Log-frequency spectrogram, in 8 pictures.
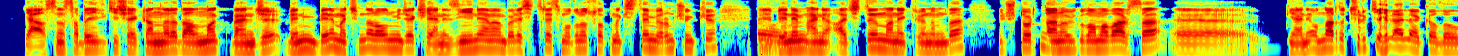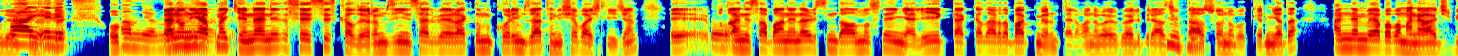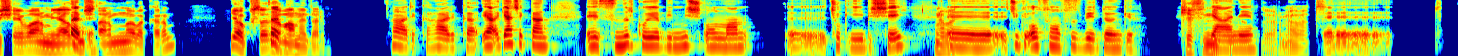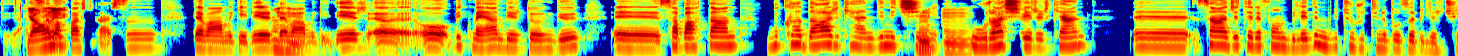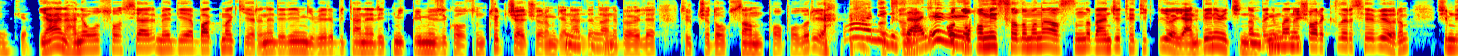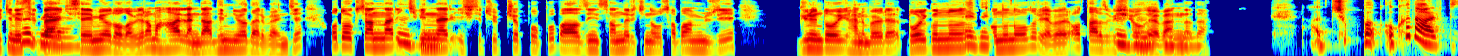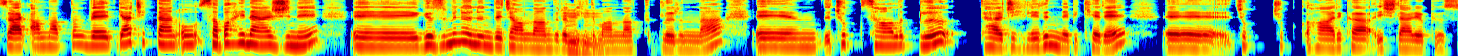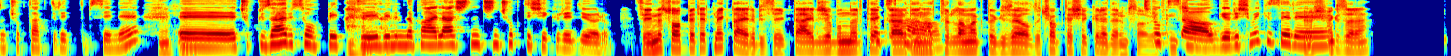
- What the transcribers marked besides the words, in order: tapping; laughing while speaking: "Türkiye ile alakalı"; other background noise; chuckle; chuckle
- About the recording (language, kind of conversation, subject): Turkish, podcast, Sabah enerjini artırmak için hangi küçük rutinleri uyguluyorsun?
